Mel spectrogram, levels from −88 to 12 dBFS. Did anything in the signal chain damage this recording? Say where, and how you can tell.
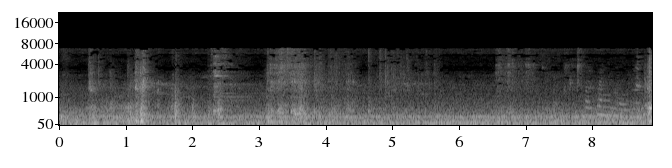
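Yes. Across the whole clip the sound is dull and smeared, with nothing above about 6.9 kHz and a plainly audible warbling, fizzy texture on sustained content. This points to the codec stage, likely AAC compression at a low rate, consistent with AAC-LC near 24 kbps. Short of bits, the encoder drops its cut-off well below full bandwidth and quantises the remaining frequency lines so coarsely that detail smears into that swirling texture.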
